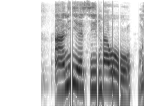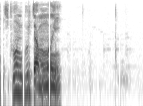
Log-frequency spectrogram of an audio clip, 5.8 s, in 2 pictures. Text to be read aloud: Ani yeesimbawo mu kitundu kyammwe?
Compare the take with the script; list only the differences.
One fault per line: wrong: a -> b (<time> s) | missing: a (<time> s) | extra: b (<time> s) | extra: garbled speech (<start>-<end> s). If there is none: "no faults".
no faults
